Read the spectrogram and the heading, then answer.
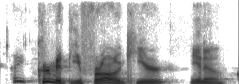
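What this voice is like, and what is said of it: Kermit the Frog impression. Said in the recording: “Probably Kermit the Frog ... Oh, that's very good. Very good.”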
